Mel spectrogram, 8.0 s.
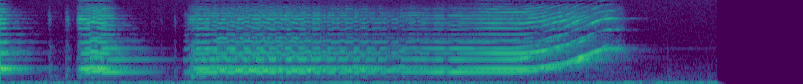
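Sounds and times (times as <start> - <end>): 
two violins playing in a radio concert at an auditorium in Stains: 0.0 - 6.3.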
